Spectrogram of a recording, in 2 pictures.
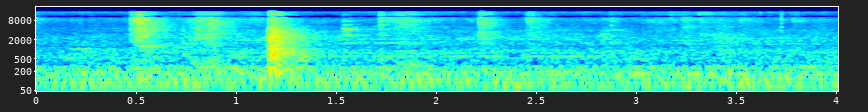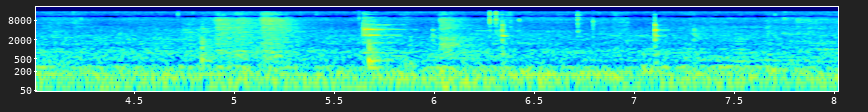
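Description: Chopsticks and a ceramic soup spoon clinking against a porcelain ramen bowl while noodles are stirred and lifted, with a sharp clink about a second in and another near six seconds. A steady low hum runs underneath.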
